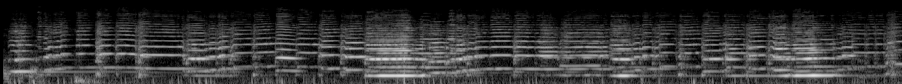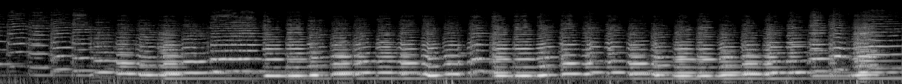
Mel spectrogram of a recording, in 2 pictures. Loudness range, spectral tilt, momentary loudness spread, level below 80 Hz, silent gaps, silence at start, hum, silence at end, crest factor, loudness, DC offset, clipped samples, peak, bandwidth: 5 LU; -3 dB/octave; 12 LU; -52 dBFS; none; 0.05 s; none; 0 s; 18 dB; -17 LUFS; under 0.1%; under 0.1%; 0 dBFS; 13 kHz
